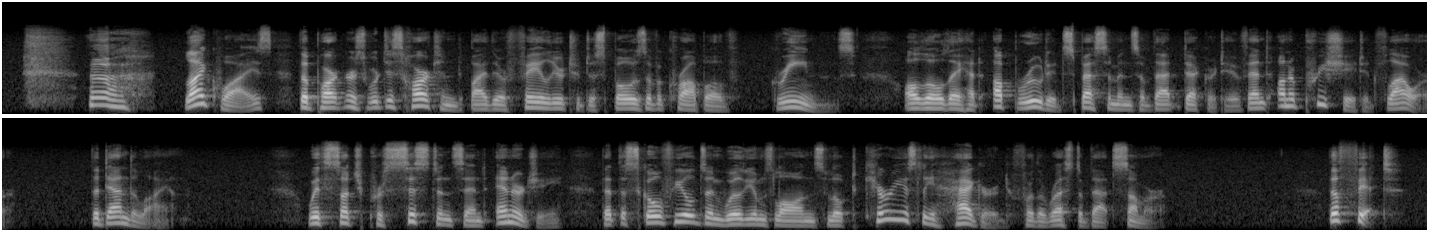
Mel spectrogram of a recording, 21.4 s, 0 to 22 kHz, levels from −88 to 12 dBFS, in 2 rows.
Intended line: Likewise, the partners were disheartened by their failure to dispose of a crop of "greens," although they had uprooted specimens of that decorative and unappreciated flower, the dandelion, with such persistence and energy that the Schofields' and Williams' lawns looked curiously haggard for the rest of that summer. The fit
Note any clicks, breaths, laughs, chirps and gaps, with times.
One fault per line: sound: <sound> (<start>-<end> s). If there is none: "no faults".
sound: laugh (0.1-1.2 s)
